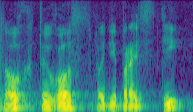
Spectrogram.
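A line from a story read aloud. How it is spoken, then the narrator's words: Quiet praying. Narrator (Russian): тихонько молят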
